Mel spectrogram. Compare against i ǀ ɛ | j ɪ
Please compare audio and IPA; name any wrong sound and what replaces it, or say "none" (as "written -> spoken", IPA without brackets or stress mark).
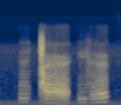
none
